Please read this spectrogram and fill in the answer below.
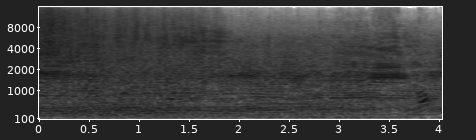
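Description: A pack of grasstrack solo racing motorcycles, their 500cc single-cylinder engines at full throttle, making a loud continuous drone of several engines together as they race into the first corner.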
